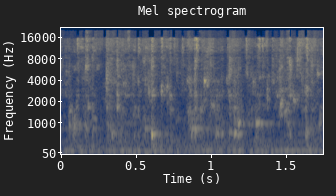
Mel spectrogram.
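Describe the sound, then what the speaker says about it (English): Water trickling from the emergency overflow of a saltwater aquarium sump, a continuous bright splashing trickle with small drips, close by and steady, with no voices. "It's a trickling noise from their emergency."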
